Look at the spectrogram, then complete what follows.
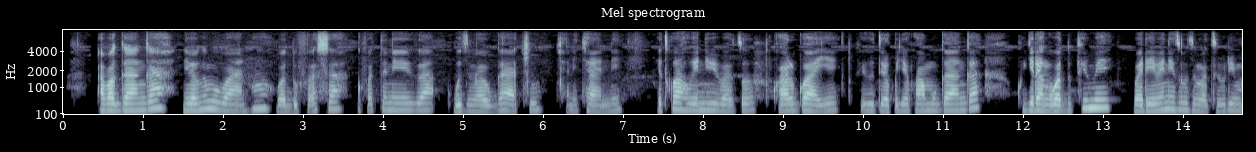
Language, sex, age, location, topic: Kinyarwanda, female, 25-35, Kigali, health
